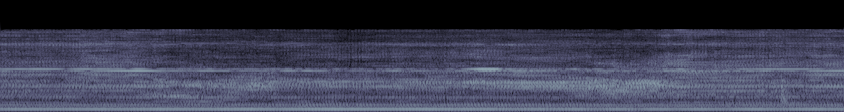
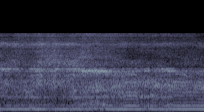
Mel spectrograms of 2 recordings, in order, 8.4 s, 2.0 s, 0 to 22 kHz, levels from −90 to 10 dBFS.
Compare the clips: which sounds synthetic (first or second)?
second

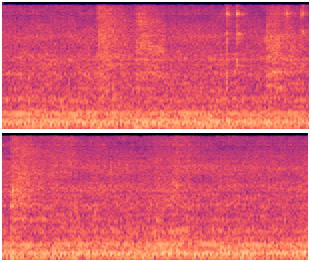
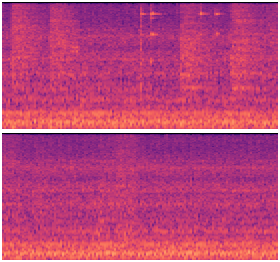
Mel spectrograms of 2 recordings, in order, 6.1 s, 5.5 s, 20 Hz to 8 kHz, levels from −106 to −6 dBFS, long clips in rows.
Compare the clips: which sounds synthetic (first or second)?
first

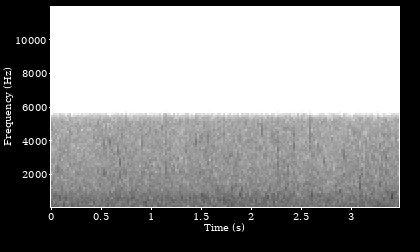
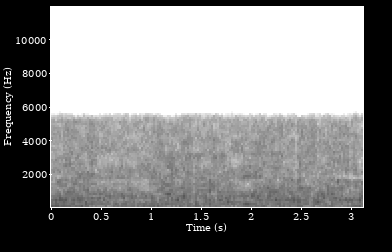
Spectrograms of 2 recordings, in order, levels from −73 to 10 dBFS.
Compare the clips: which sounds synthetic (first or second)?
second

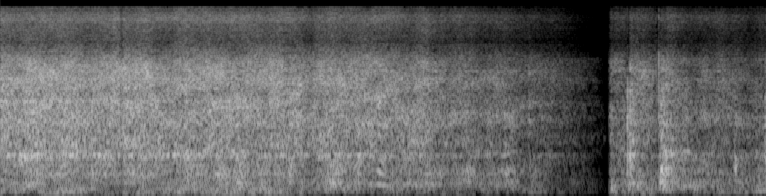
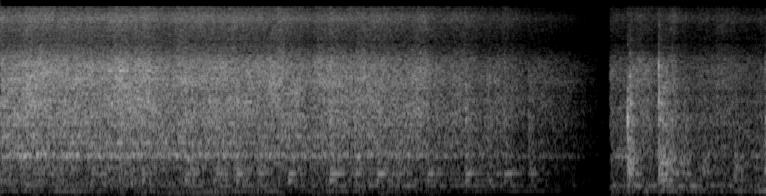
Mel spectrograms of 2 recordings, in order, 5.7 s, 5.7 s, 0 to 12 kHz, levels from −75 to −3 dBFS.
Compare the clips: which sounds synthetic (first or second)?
first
